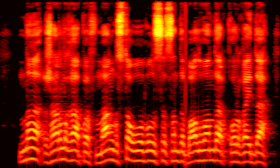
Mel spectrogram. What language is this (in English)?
Kazakh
